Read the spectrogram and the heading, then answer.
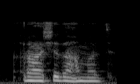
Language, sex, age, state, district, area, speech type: Kashmiri, male, 18-30, Jammu and Kashmir, Shopian, rural, spontaneous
